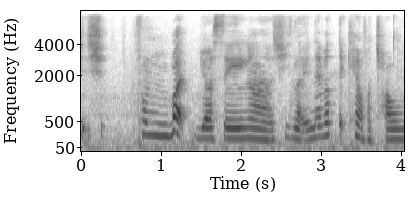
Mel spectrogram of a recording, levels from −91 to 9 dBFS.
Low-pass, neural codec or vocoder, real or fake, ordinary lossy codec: 7.2 kHz; none; real; none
